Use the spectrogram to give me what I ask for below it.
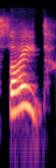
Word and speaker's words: sight: and was out of sight Mike climbed the bike and was out of sight so the word site again silent g h t zakritis GH Nas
